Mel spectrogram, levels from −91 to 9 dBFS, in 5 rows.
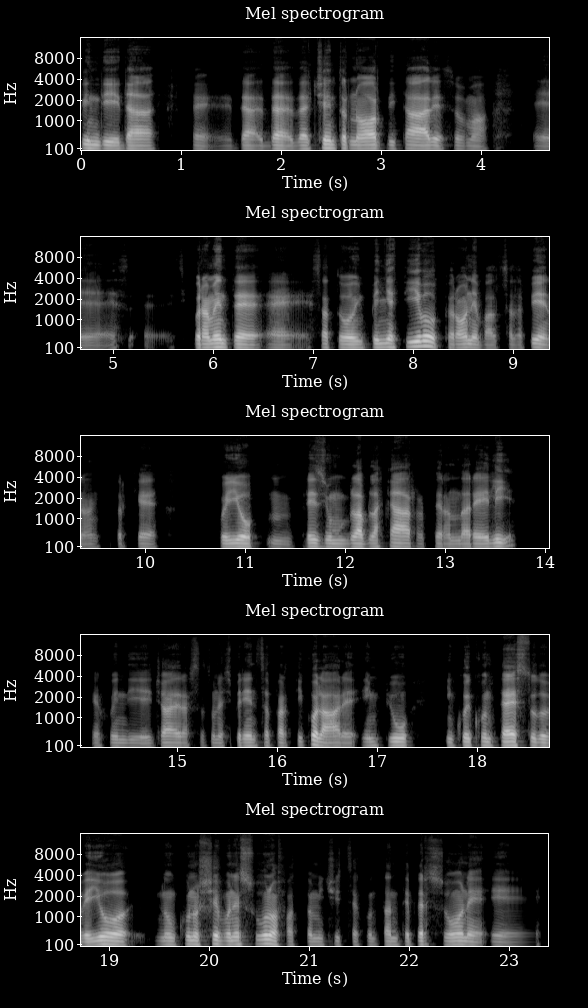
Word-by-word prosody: Quindi 115 -3 0
da 105 0 0 0.4
cioè 100 -2 -14 0.2
da 100 -3 -5
da 100 0 0
dal 105 0 -2
centro 120 -1 +1
nord 115 +1 +3
Italia 110 -1 +1
insomma, 95 -3 -14 0.5
ehm, 90 -1 -15
sì 440 - -32
eh. - - -32 0.2
Sicuramente 110 -3 +4
è 100 -1 -11
stato 110 -1 0
impegnativo, 125 +8 +4
però 110 +1 -2
ne 115 - +1
è 105 - -8
valsa 100 +1 -13
la 100 - -18
pena. 110 -6 0
Anche 95 0 -19
perché 100 -2 -11 0.6
poi 105 0 -2
io, 105 -1 +3
mhmm, 95 -4 -18
presi 110 -1 -2
un 105 -1 -4
BlaBlaCar 110 0 0
per 100 -2 -10
andare 100 +1 -3
lì, 120 +5 -3 0.4
che 100 -1 -18
quindi 100 -2 -11
già 105 +1 -2
era 100 -1 -5
stata 105 0 -29
un'esperienza 105 +1 -7
particolare 100 -2 0
e 115 - -19
in 115 0 -9
più 115 -1 0 0.4
in 110 - -10
quel 115 +2 -1
contesto 115 0 +2
dove 105 -1 0
io 115 -2 +4
non 115 -1 -4
conoscevo 120 +1 0
nessuno 120 +3 +3
ho - - +1
fatto 105 0 -15
amicizia 105 +2 -13
con 105 -2 -18
tante 110 0 -8
persone 115 -3 -1
e 95 -2 -14
e 95 - -47
105 Hz, 155 wpm, -24 LUFS, 100-115 Hz, 0.6 s, Sicuramente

